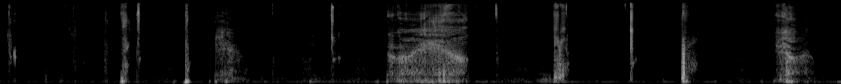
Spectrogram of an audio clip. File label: Pig Creature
